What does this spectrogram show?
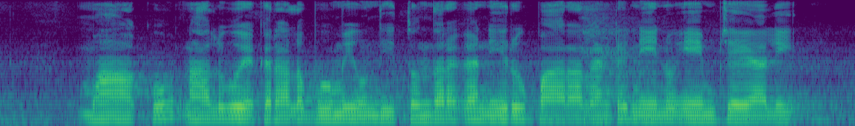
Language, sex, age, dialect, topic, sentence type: Telugu, male, 18-24, Telangana, agriculture, question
